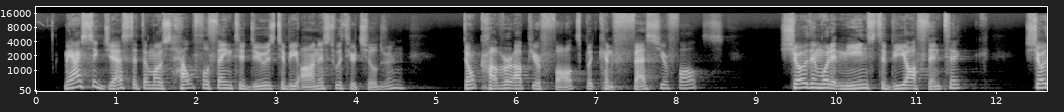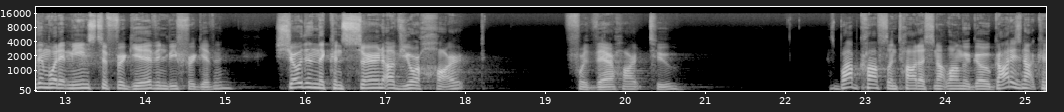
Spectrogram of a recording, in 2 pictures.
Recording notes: Preached to Heritage Bible Chapel in Princeton, MA.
